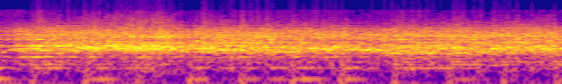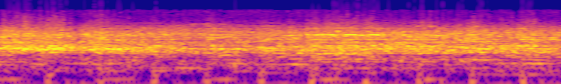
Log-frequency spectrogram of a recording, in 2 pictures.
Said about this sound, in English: Listen to that crowd. They're cheering Fred Allen as he leads his weekly parade to the old Town Hall. Fred's laughing, the band's playing, the Mighty Allen Art players are doing hip-hop. Let's join the merry throng. Everybody's going.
